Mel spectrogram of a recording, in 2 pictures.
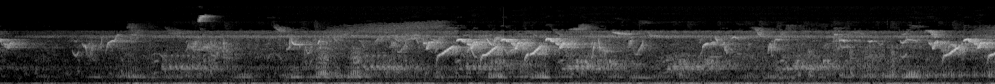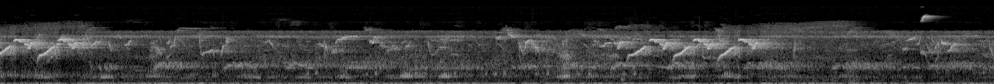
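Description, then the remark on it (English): A Carolina wren sings loud, ringing bursts of rapidly repeated phrases, returning every few seconds, over a steady background of insect buzz and other birds. “A solo by a Carolina Wren dominates this recording”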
